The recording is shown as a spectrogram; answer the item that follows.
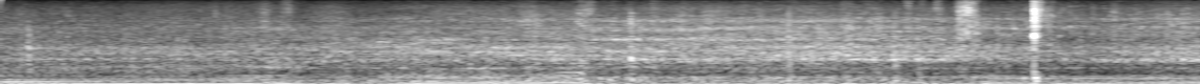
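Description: Gas golf cart's small engine running under load as the cart pushes through fresh snow, its note shifting a few times, with one sharp click about five seconds in.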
